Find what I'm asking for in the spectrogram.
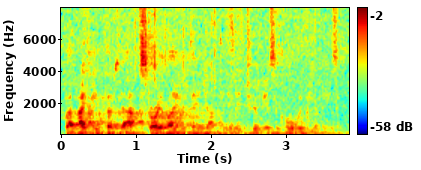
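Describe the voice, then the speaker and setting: A man's voice: lowish voice, fairly even intonation, fast talker, far from the mic. Man hosting in a very echoey, noisy hall. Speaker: panel host running a fan convention trivia session. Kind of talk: informal presentation to a live audience. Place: large indoor convention hall. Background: room ambience and noise.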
